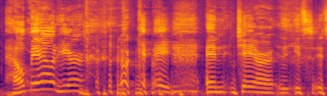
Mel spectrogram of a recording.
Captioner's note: laugh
